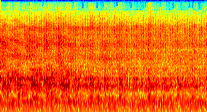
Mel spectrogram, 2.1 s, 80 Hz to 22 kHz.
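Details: John Deere 6600 diesel tractor in for an injector leak fix idles steadily with a smooth low rumble, no misses, knocks or hunting; a leaking stack pipe at number one injector top is noted afterward.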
